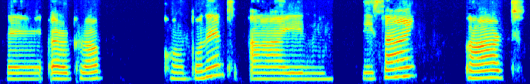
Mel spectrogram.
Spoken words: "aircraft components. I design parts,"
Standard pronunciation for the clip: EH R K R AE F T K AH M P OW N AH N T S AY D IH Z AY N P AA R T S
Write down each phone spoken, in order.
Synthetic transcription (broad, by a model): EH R K R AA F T K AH M P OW N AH N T AY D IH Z AY N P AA R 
